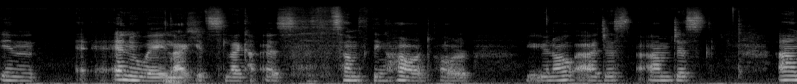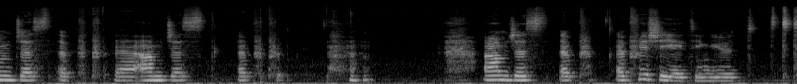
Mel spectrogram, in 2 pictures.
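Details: Adult female podcast guest who stutters, noted to be stuttering much more than usual in this conversation; repetitions of words and part-words; stuttering.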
